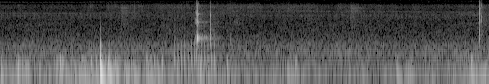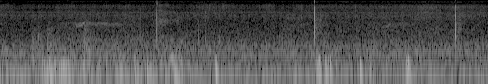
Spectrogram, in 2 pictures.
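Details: A child with ordinary hiccups: about six brief, sharp hiccup sounds at irregular intervals over ten seconds against a quiet, low room rumble.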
